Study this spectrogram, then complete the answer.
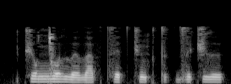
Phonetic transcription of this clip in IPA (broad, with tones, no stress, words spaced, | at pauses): t͡ʃo˦ŋ͡ǀo˦lðɘ˨ða˨θ t͡se˦tt͡ʃõ˦k tɘ˨td͡zɨ˦t͡ʃɣɨ˦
